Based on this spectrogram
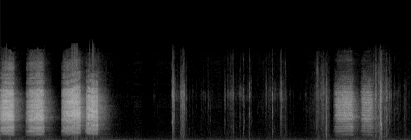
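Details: A Eurasian jay in the Eifel, Germany, gives harsh, rasping screeches in a quick run of three, then faint ticking sounds, then another burst of three loud screeches.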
